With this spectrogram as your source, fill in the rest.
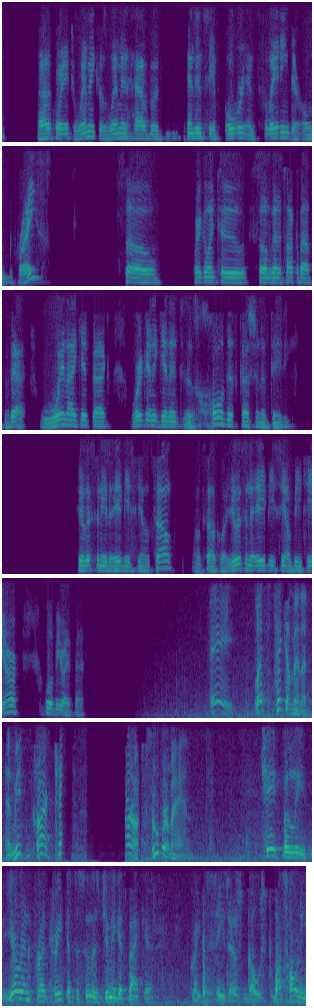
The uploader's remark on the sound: The phone lines are open all show today. Call in with comments and stories.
